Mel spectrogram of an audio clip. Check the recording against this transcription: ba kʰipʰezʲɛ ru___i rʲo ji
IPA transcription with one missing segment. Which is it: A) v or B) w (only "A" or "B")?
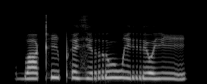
B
